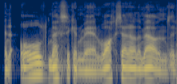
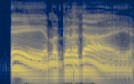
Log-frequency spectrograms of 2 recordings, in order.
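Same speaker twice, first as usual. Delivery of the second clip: loud, pitched-up put-on Italian accent; 5 semitones higher, 8 dB louder than usual. Voicing a character while friends react to the accent; italian accent. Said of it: "he's Italian now".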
